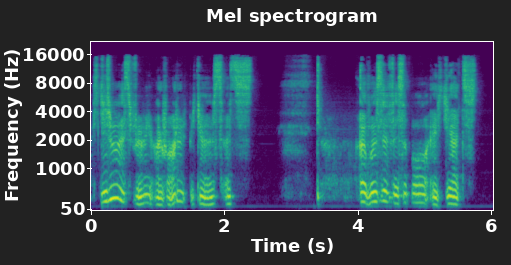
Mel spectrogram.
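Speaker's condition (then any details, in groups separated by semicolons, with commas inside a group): Muscular dystrophy; congenital form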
